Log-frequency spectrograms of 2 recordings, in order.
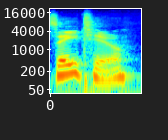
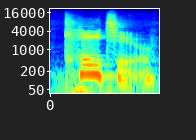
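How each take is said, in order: First: The name begins with a Z sound. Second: The name begins with a K sound. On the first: The speaker calls it wrong. "that is not how you pronounce it" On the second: The speaker calls it right. "It's actually pronounced K two"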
